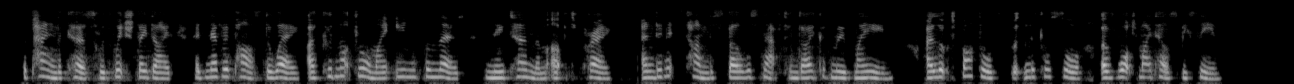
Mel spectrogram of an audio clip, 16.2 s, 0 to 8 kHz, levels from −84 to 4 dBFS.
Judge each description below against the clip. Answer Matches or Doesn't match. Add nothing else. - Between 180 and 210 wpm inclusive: Matches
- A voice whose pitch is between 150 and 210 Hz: Doesn't match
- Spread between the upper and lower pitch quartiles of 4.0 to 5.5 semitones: Doesn't match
